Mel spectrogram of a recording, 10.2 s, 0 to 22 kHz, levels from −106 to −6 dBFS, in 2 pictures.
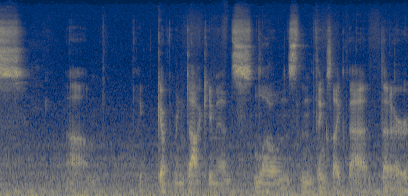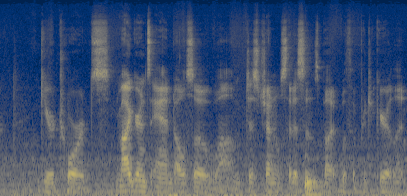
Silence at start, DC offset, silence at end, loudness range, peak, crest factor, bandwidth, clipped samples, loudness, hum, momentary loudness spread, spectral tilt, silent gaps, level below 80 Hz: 0 s; under 0.1%; 0 s; 5 LU; -16 dBFS; 24 dB; over 20 kHz; under 0.1%; -39 LUFS; none; 16 LU; -3 dB/octave; none; -52 dBFS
